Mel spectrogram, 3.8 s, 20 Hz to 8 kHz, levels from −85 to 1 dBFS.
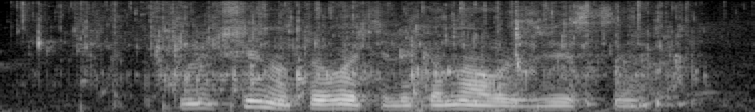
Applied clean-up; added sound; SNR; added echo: none; Liquid; 8 dB; none.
